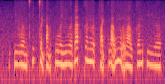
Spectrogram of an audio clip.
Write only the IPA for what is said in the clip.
ʔ i˨˩ v əː˧˩ n t̪ʰ i˦˥ p̚ t̪ ə̰˧˨ j ʔ a̰˧˨ m k w u˨˩ ə̯ ɲ u˨˩ ə̯ ɗ a˦˥ t̚ k ə˧ n l ə˨˩ p̚ f a̰˧˨ j k w a̰˧˥ w n ṵ˧˨ ə̯ v a˧˩ w k ə˧ n k i˨˩ ə̯

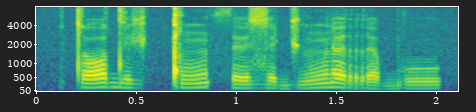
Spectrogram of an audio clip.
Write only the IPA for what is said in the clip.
t ɔ d ɘ ʒ ǃ ũ θ ɘ z ə d͡ʒ ũ ɾ ɐ r ɐ b u

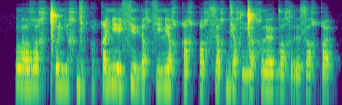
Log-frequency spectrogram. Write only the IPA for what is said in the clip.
l ɔ ʁʷ i χ ǀʰ ʊ lʲ e̤ χ dʲ ɛ̤ qʷ e̤ q i lʲ e sʲ ʊ rʲ ɔ χ sʲ ɛ lʲ œ χ q i χ qʷ œ χ s œ χ dʲ ɔ χ ŋ͡ǀ œ χ l œ ɡ ɔ χ r ʊ s ɔ χ q ʊ

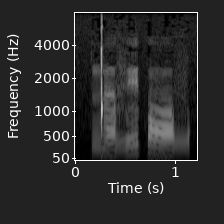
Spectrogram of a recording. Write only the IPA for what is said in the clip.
ŋ͡ǃ ɐ v ø p ɔ v

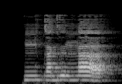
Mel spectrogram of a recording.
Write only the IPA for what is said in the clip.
ɲ ʊ ɡ a ɡ ø ŋ a

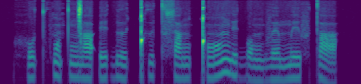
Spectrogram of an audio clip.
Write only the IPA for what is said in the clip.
h o t f ɔ̃ t ŋ͡ǀ a ʔ e ɠ ɘ ǃʰ ɨ t ɬ a ŋ ǃ ɔ̃ ŋ e ɠ ɔ ŋ v ɛ m e f t a

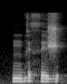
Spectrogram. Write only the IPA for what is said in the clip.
m b ɪ θ ɪ ʒ

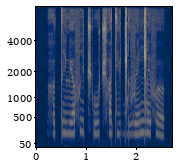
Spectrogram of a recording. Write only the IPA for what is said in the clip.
h ɵ tː i lʲ ɐ f i t͡ʃʼ u t͡ʃʰ ɐ tʲ ɨ ɡ͡ǁ ɨ v e ŋ͡ǁ e f ɵ

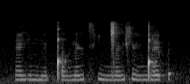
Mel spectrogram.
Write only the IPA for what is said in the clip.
ɛ̃ j i m b ẽ p ǃ a ɳ m ẽ ɳ t͡sʰ i ŋ͡ǀ ɛ̃ ɳ ɕ ẽ ɳ ŋ͡ǃ ɛ p

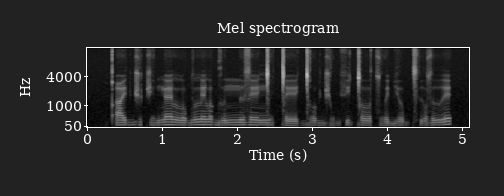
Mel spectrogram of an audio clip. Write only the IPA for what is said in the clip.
qʼ eː ɡ d͡ʒ o̤ t͡ʃ e̤ b ŋ ɛː lː o ɡ lː e l ɤ ɡ ɯ nː ɨ z eː ŋ͡ǀ e̤ ǀ eː ɡ͡ǀ ɤː ɡ d͡ʒ o̤ b fʲ u ǀ ɤː t͡s o̤ e̯ bʲ ɤː b t͡sʼ ɨ o̯ z ɯː e̯

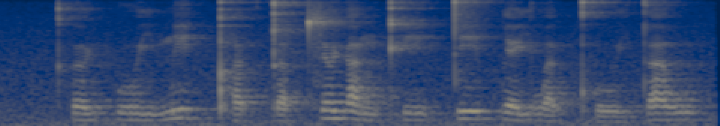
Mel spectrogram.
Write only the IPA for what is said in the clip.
kʰ ɵ˨˧ ɥ p uː˨ j m iː˥ k̚ pʰ ɐ˨ k̚ t̪ ɐ˨˥ p̚ t͡s ɵ˥ ɥ ɐ˨˧ ŋ kʰ iː˧ p̚ t̪ iː˥ p̚ l e˧ j w ɐ˨˥ k̚ pʰ uː˨˩ j t̪ ɐ˥ w

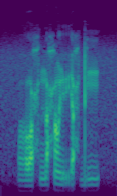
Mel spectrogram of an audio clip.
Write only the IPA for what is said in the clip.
ɦ ɔ ħ n̪ ɐ ħ ɔ̃ rʲ ɨ ħ d̪ i

